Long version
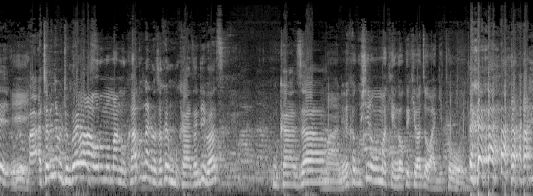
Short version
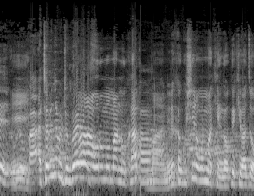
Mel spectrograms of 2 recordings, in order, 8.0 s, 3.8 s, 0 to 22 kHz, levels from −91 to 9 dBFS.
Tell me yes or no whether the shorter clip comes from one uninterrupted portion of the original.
no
